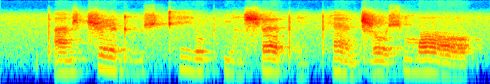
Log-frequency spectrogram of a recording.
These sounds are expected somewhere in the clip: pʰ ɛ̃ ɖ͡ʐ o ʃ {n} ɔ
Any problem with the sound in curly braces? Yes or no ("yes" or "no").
yes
